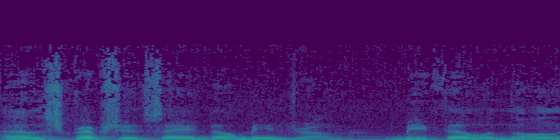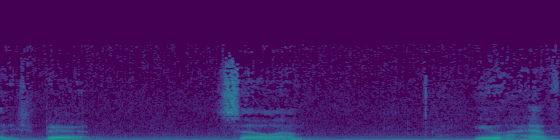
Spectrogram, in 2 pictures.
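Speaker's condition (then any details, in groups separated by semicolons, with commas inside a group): ALS; ALS (amyotrophic lateral sclerosis, Lou Gehrig's), nerve disease attacking nerves and muscles; diagnosed last summer, end of life approaching, muscles quickly stopping working, legs affected, drops things; slurred, slow speech, choking, spitting, swallowing problems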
